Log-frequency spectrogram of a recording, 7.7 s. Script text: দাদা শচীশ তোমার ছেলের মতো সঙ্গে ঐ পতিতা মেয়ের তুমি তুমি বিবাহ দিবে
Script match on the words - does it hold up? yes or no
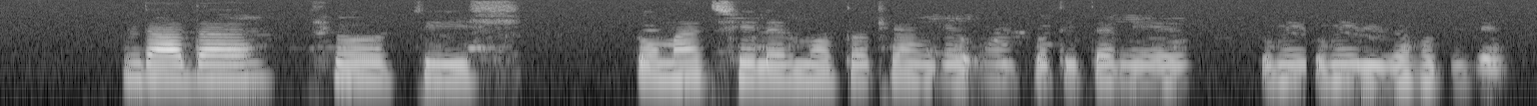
yes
